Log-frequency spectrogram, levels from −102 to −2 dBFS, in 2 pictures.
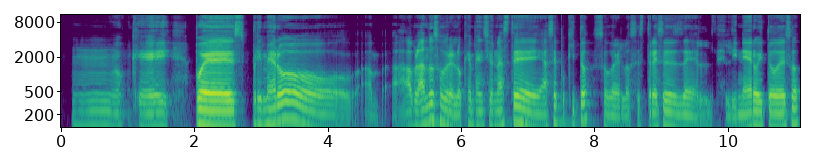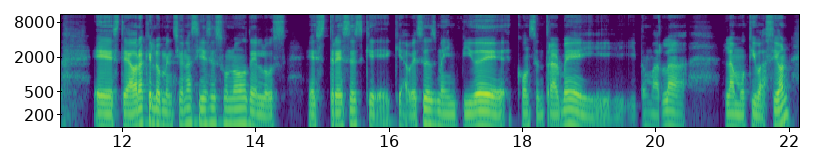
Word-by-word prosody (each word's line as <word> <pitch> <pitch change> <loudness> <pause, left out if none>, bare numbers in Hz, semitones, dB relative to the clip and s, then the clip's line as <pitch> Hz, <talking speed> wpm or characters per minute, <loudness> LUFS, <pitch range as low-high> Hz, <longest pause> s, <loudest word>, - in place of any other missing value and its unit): Mm, 115 0 -13
okey, 105 0 -3 0.3
pues, 120 -1 +9
primero, 125 -5 0 0.2
am, - - -17 0.2
ha - - -12
hablando 120 +7 0
sobre 130 -7 -3
lo 100 -1 -6
que 125 - -9
mencionaste 115 0 -1
hace 100 +7 -5
poquito 155 +2 -6
sobre 100 -9 -8
los 95 0 -12
estreses 110 -1 -4
del 100 -3 -8 0.2
del - - -15
dinero 100 +5 -1
y 115 - -2
todo 105 -1 0
eso, 105 +5 -2 0.5
este, 105 0 +3
ahora 115 +5 +6
que 150 - +2
lo 125 -3 0
mencionas, 115 +4 -5
sí, 130 -2 -2
ese 130 +2 -4
es 130 0 -7
uno 130 0 -1
de 115 -3 -2
los 95 -1 -6 0.3
estreses 110 +3 -2
que 105 +4 -7
que 115 - -9
a 100 - -9
veces 115 +4 -2
me 105 -2 -4
impide 105 +2 +2
concentrarme 110 +2 -1
y 95 -2 -12
y 95 - -25
tomar 100 -1 -11
la 115 -3 -3 0.5
la 105 -1 0
motivación, 105 - -2
110 Hz, 125 wpm, -24 LUFS, 105-120 Hz, 0.5 s, pues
